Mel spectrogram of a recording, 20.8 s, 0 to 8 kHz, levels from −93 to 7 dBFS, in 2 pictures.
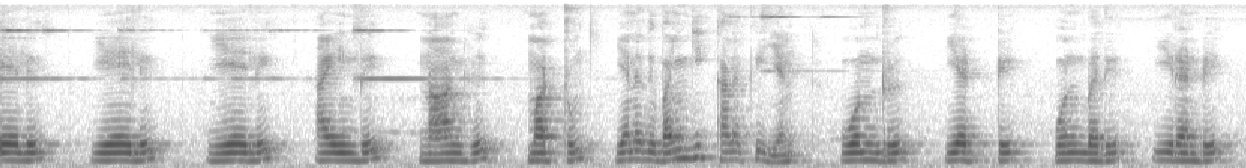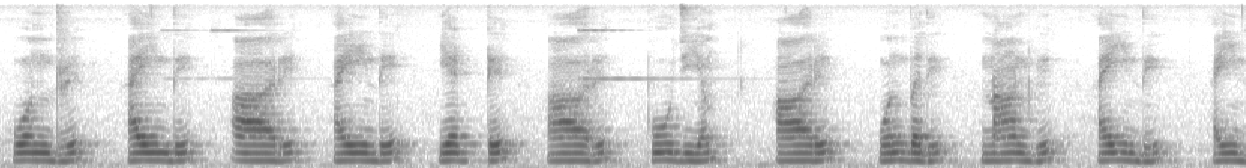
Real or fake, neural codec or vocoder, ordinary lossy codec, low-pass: real; none; none; 7.2 kHz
